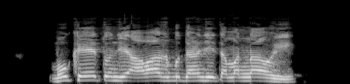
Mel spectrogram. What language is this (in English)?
Sindhi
